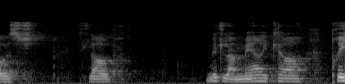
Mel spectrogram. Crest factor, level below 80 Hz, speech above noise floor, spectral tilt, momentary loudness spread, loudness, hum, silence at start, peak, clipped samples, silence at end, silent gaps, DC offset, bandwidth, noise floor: 20 dB; -62 dBFS; 29 dB; -5.5 dB/octave; 20 LU; -33 LUFS; none; 0 s; -12 dBFS; under 0.1%; 0 s; none; under 0.1%; 7.8 kHz; -59 dBFS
